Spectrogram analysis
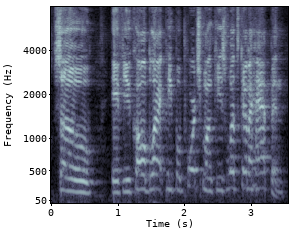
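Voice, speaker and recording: A man's voice: high-pitched, normal speed, bright, forceful tone, low-quality recording. A man from North Carolina delivering a combative, scolding rant straight to the camera, tacking the word "there" onto many sentences. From North Carolina, USA. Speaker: online commentator. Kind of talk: angry direct-to-camera rant.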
